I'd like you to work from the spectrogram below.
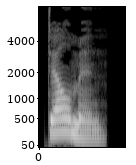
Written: delmon

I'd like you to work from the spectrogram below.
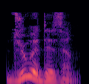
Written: druidism

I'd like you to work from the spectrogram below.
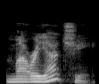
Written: mariachi

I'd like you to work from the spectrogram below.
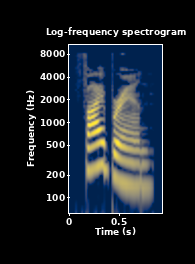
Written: fibranne

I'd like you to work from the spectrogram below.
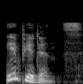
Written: impudence

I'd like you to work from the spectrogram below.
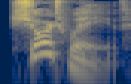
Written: shortwave

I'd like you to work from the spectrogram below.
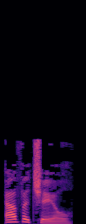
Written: avichayil

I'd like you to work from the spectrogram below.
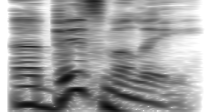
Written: abysmally

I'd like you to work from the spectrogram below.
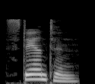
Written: stanton

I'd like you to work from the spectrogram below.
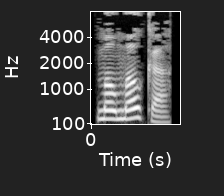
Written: momoka

